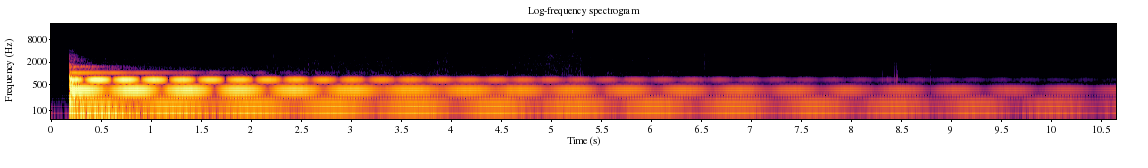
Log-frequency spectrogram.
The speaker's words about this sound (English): So I'll invite the bell, and as I do, I, I invite you to settle into your breathing.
